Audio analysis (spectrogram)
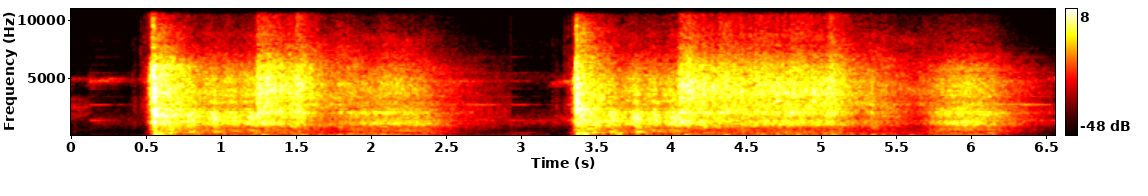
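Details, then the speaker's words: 1984 Porsche 944 that sat a couple years, fuel pump run directly off a 12 V battery; two bursts of steady starter cranking, never catches; clogged or unfired injectors suspected, possibly from bad gas. "okay so I hooked a Milwaukee 12vt battery up to the fuel pump and ran the snot out of that thing and should be getting all kinds of fuel pressure so still could be the injectors or the injectors not wanting to be fired"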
